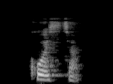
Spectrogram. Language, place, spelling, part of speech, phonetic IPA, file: Russian, Saint Petersburg, Костя, proper noun, [ˈkosʲtʲə], LL-Q7737 (rus)-Костя.wav
- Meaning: a diminutive, Kostya, of the male given names Константи́н (Konstantín) and Костянти́н (Kostjantín)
